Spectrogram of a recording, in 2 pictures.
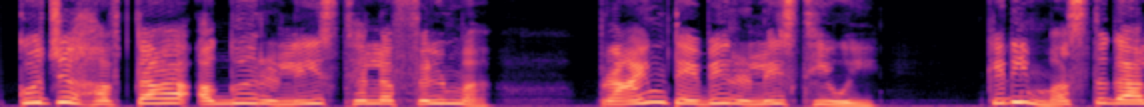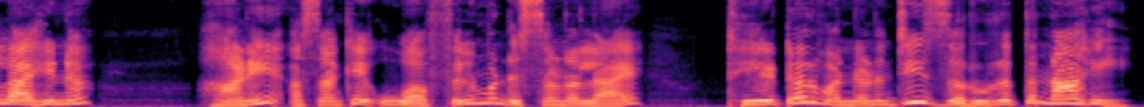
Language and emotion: Sindhi, surprised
